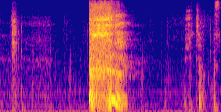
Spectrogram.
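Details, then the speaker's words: A single loud, harsh, partly voiced burst under half a second, an odd cough resembling a throat clear, over quiet room noise; the speaker thinks it was his own cough. "C'était quoi ce bruit là? c'était moi en train de tousser, je crois. Putain, on aurait pas dit un toussement."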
